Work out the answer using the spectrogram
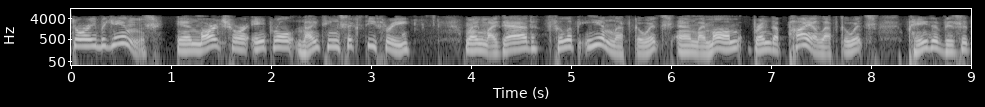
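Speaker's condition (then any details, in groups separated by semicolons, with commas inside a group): Cleft palate with lisp, cleft lip and palate, mild; childhood consonants formed via sinuses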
